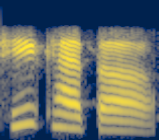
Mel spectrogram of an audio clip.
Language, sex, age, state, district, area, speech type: Hindi, female, 30-45, Bihar, Samastipur, rural, conversation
